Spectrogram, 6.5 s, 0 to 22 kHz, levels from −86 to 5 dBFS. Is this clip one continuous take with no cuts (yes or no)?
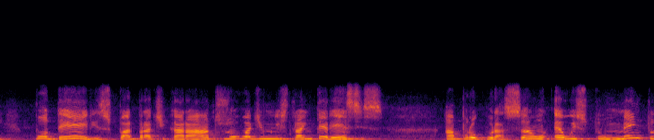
no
